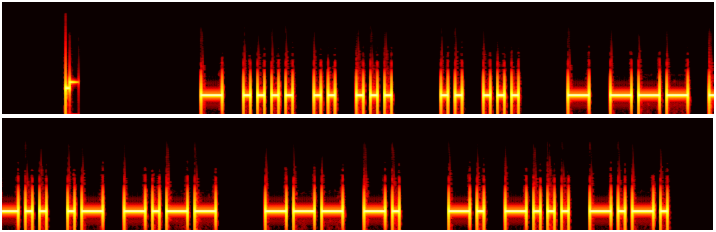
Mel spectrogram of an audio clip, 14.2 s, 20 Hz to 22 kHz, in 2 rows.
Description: Morse code, heard as a keyed tone, about 17 wpm, 700 Hz. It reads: THIS IS TODAY ON NBC
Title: Sets of 5 Words Encore 17wpm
